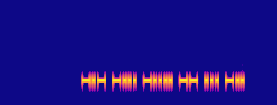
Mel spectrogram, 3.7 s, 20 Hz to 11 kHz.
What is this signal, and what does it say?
Morse code, heard as a keyed tone, about 34 wpm, 700 Hz. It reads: KB6MSD
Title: USA Call Signs - 6 Characters - Repeated 3x - 35wpm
